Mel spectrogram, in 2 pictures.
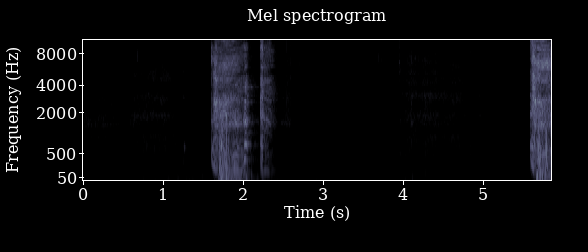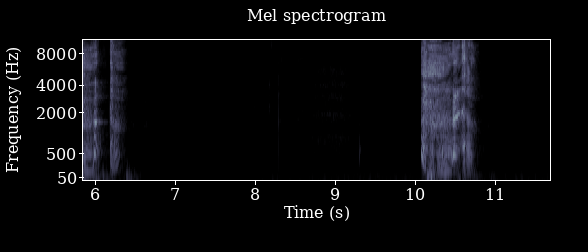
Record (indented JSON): {
  "three_cough_length": "11.7 s",
  "three_cough_amplitude": 26054,
  "three_cough_signal_mean_std_ratio": 0.29,
  "survey_phase": "alpha (2021-03-01 to 2021-08-12)",
  "age": "18-44",
  "gender": "Female",
  "wearing_mask": "No",
  "symptom_none": true,
  "smoker_status": "Never smoked",
  "respiratory_condition_asthma": true,
  "respiratory_condition_other": false,
  "recruitment_source": "REACT",
  "submission_delay": "5 days",
  "covid_test_result": "Negative",
  "covid_test_method": "RT-qPCR"
}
